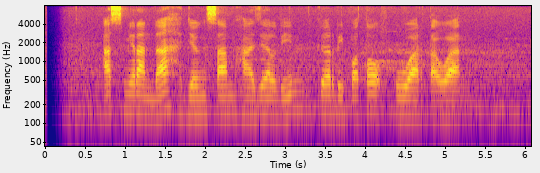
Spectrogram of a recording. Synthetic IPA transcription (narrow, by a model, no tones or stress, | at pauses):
ʔasmiɾandahd͡ʒɨŋsamɦad͡ʒɛldinkɨrdipɔt̪ɔkuwart̪awan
